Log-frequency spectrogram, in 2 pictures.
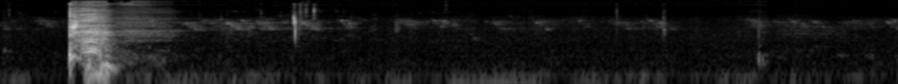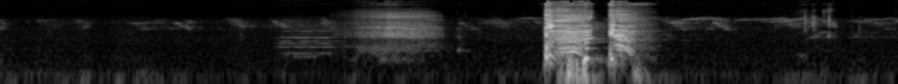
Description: Woman smokes a cigarette and coughing throughout the video. She coughs quite a lot while smoking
